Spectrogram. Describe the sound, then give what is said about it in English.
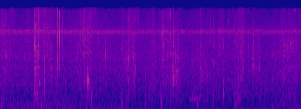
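Footsteps along a popular hiking trail by a park headquarters, the path leading toward Cataract Falls, many steady, crunching steps in an even walking rhythm with faint rustling between them. “We'll walk into one of our little popular trails here because it's right by the headquarters.”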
